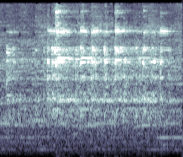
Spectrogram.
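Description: Iron weight plates on a heavily loaded barbell clinking and rattling against each other, starting about half a second in, as the bar is gripped and shifted in the rack.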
